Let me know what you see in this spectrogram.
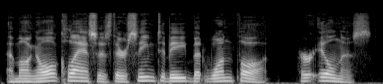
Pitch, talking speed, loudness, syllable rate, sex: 140 Hz, 170 wpm, -16 LUFS, 5.4 syllables/s, male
